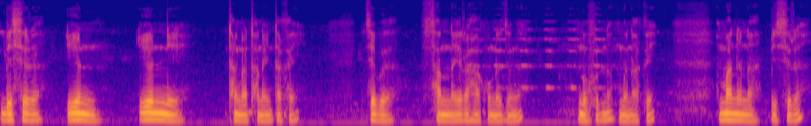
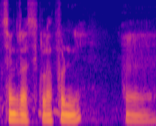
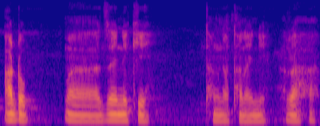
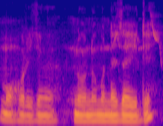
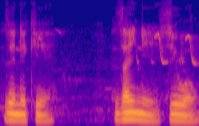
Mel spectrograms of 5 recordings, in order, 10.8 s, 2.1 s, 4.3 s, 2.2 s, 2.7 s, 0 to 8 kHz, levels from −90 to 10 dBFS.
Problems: constant background noise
